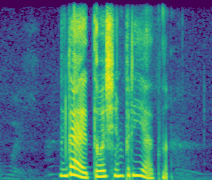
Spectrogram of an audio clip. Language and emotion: Russian, positive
